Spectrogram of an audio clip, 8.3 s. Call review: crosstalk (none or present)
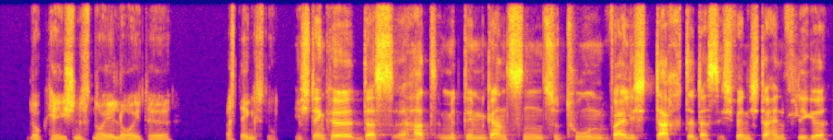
none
